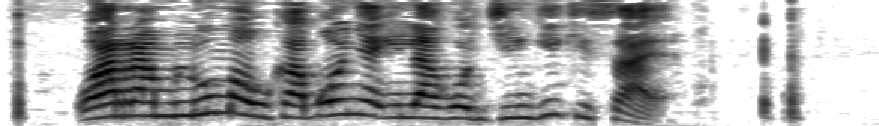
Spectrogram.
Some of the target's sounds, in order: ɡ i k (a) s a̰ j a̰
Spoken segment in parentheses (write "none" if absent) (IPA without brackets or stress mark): i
